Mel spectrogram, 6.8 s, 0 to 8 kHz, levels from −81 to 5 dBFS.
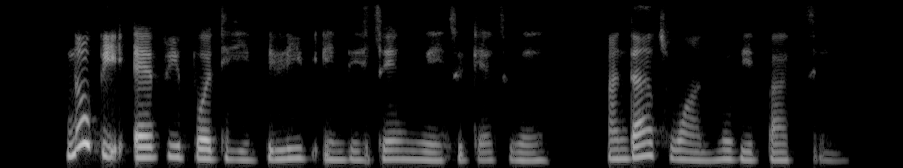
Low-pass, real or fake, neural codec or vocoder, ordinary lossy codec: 7.2 kHz; fake; autoencoder, 48 kHz, 32 numbers a frame, DAC-VAE, trained on Japanese speech; Opus, 24 kbps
